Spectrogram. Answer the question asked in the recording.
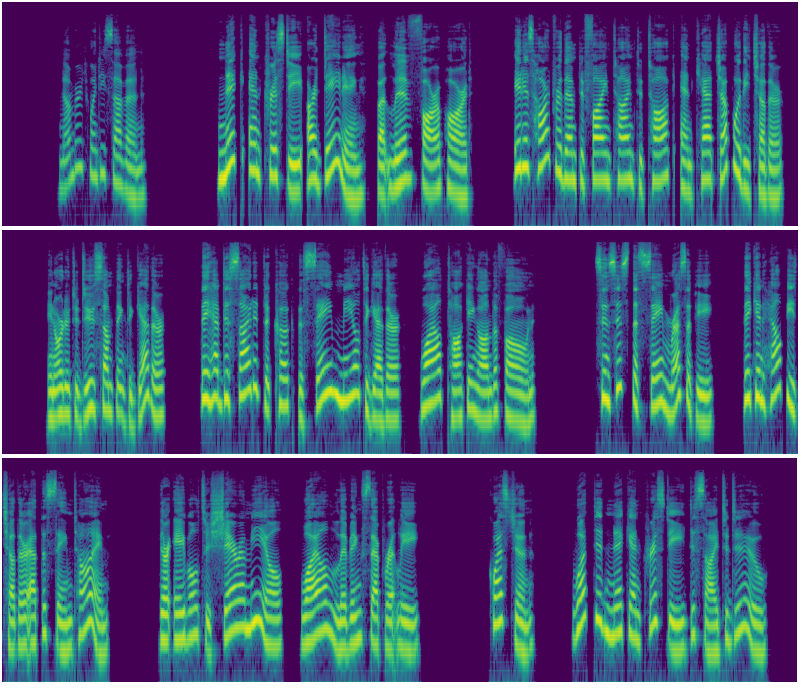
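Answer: Cook the same meal together while talking on the phone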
